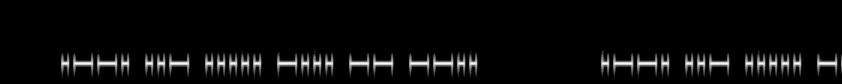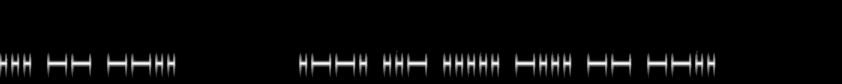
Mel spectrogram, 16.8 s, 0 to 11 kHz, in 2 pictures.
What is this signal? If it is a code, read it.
Morse code, heard as a keyed tone, about 20 wpm, 700 Hz. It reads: PU5BMZ PU5BMZ PU5BMZ
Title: DXCC-100 Call Signs - 6 Characters - Repeated 3x - 20wpm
